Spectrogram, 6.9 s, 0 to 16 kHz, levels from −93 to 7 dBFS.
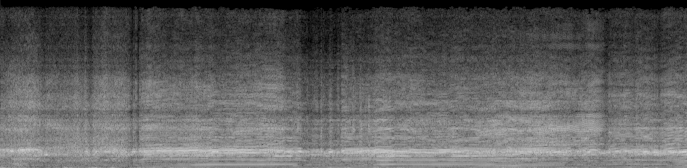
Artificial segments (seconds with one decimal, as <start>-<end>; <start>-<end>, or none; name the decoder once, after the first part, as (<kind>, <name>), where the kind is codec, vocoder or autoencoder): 0.0-1.3 (autoencoder, DAC-VAE)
